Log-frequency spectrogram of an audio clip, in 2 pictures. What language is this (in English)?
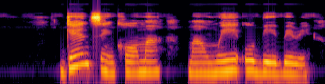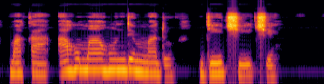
Igbo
